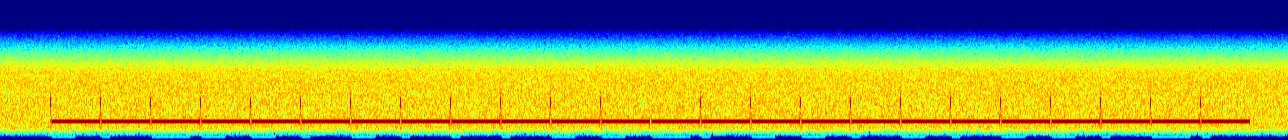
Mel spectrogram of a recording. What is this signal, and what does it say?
Radio time signal (WWV, Colorado), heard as ticks, one a second, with radio static.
